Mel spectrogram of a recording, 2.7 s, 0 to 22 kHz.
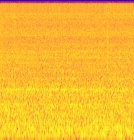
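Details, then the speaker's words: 1970s Amana 18,000 BTU (1.5 ton) room air conditioner after cleaning up compressor connections: even quiet low drone with airflow hiss, no knocks or rattles; compressor running smoothly, coil cold and sweating. "That compressor sounds good. That's quiet for one and a half ton. That sounds good."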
